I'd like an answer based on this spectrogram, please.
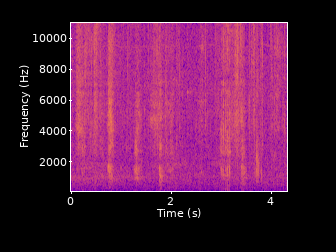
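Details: An 8-month-old Cairn Terrier plays with an 8-month-old Finnish Lapphund, giving short, scattered yips and growly huffs.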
